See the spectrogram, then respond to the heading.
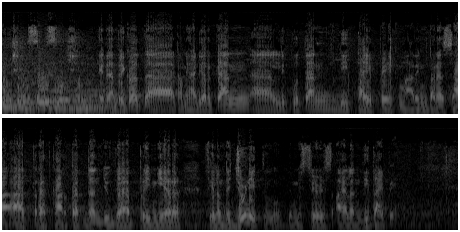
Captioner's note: non-english speech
